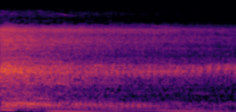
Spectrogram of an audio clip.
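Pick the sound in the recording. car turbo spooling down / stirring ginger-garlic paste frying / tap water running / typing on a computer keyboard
car turbo spooling down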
